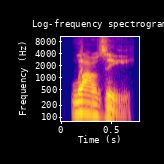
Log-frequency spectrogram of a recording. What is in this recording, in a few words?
"lousy", American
